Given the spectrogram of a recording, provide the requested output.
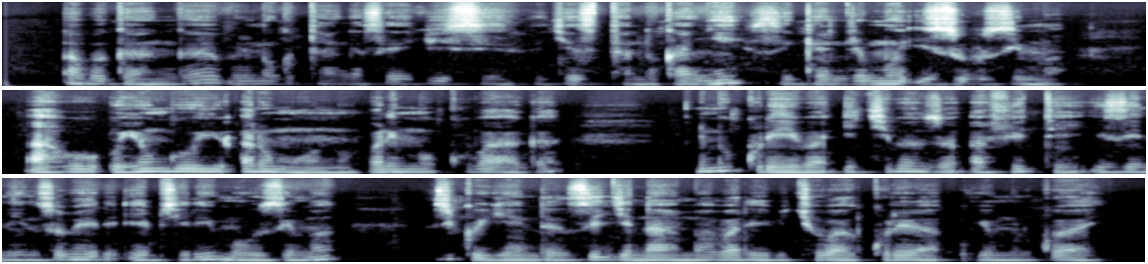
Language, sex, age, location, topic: Kinyarwanda, male, 18-24, Nyagatare, health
